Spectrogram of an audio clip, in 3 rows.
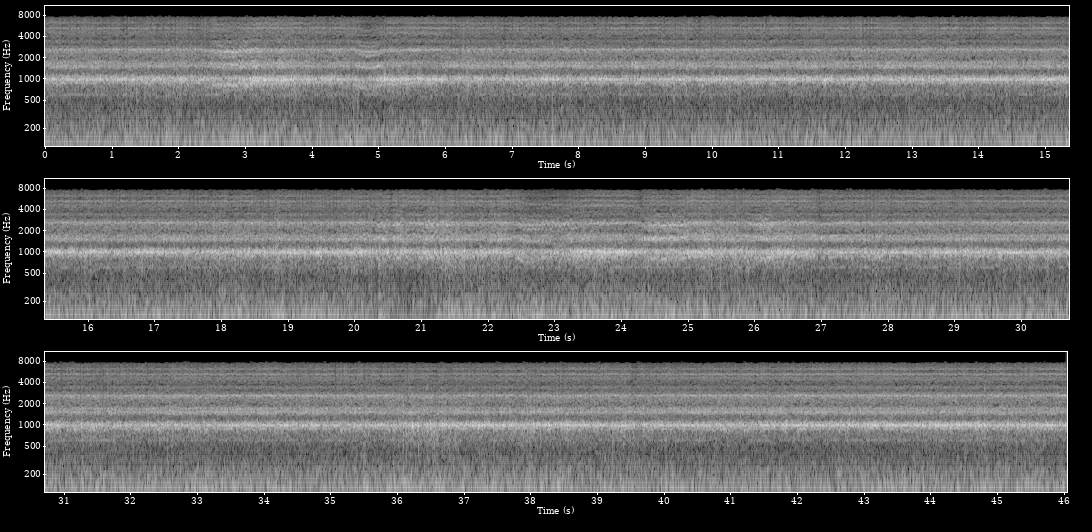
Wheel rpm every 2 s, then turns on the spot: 230, 220, 230, 230, 230, 230, 240, 240, 230, 230, 220, 220, 220, 230, 230, 230, 230, 240, 240, 230, 230, 230, 230.
none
